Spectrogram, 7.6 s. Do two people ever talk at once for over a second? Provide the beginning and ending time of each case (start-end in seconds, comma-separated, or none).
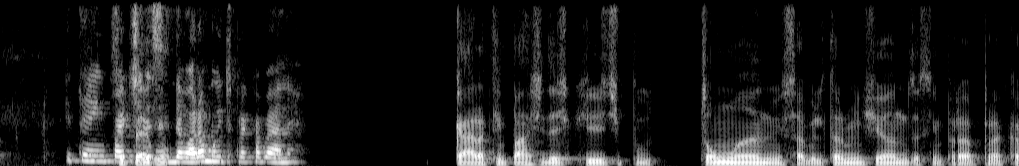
none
